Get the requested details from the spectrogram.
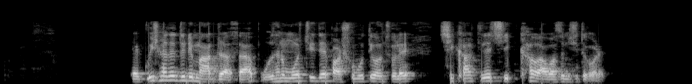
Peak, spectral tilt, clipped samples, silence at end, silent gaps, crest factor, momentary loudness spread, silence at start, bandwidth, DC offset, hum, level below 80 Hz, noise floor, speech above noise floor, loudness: -2 dBFS; -4.5 dB/octave; under 0.1%; 0.9 s; 4.35-4.39 s; 16 dB; 7 LU; 1.3 s; 8 kHz; under 0.1%; none; -52 dBFS; -58 dBFS; 42 dB; -17 LUFS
